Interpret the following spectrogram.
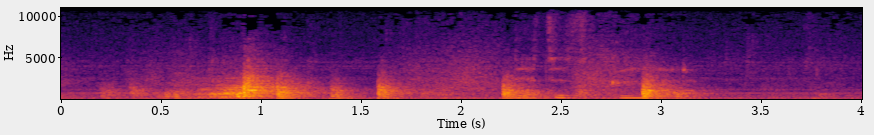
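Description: Kitchen clatter: about five sharp knocks and clinks of dishes and cupboard doors in three seconds, the loudest about a second in, with indistinct voice sounds.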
